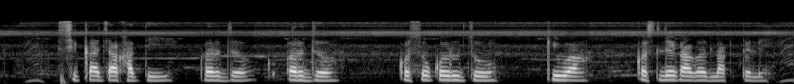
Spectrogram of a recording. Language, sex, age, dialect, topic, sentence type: Marathi, male, 18-24, Southern Konkan, banking, question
